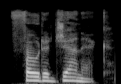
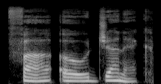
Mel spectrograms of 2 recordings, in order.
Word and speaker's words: photogenic: US says pho, UK says pho. Stress gen. Photogenic. Photogenic.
